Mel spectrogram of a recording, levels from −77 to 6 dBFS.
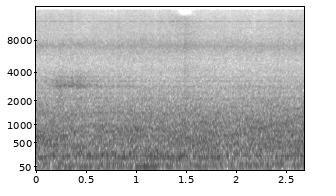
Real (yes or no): no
